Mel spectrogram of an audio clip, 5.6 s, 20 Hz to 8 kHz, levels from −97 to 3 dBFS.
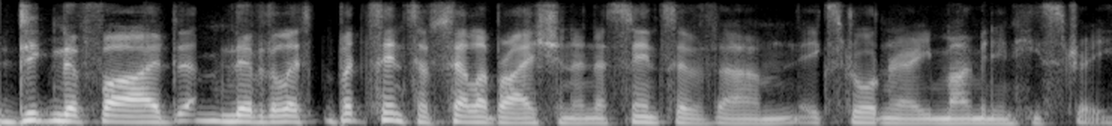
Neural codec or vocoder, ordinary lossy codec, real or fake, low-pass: autoencoder, 48 kHz, 128 numbers a frame, DAC-VAE, trained on Japanese speech; Opus, 32 kbps; fake; 7.2 kHz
